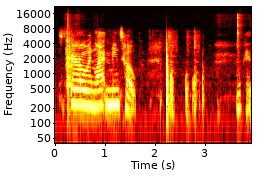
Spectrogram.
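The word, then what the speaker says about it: Spero: it means hope yes sparrow is how you pronounce it s-p-e-r-o and it's the um latin word for hope so hannah's has always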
